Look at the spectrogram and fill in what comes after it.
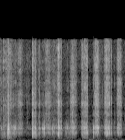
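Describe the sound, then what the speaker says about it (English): Scissors snipping through paper while the sheet is turned to cut out a handprint tree trunk for an art project, a steady run of short close rasping cuts, about six strokes, with no talking. "I'm just turning the paper as I go, so my scissors stay in the same direction."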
